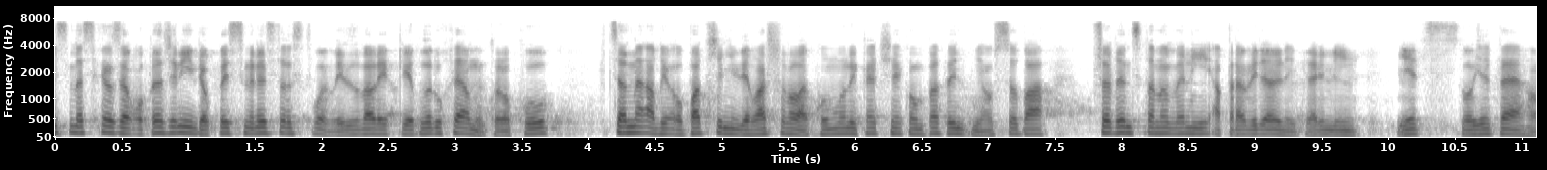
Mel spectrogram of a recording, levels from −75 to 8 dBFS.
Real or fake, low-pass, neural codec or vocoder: fake; 7.2 kHz; codec, 16 kHz, 1 kbps, FunCodec, trained on Chinese and English, 50 frames a second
